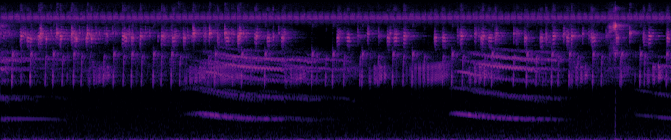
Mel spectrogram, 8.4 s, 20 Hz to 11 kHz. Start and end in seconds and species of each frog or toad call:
0.0	8.3	Dendropsophus nanus
0.0	8.3	Leptodactylus podicipinus
0.0	8.3	Physalaemus albonotatus
0.0	8.3	Pithecopus azureus
7.5	8.0	Dendropsophus minutus
8:00pm

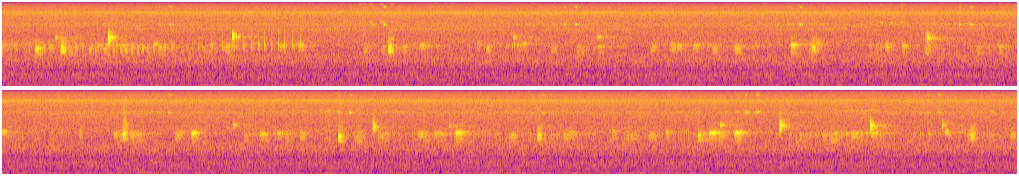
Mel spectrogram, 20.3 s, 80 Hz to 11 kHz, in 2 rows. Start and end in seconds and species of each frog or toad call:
0.0	20.3	Boana bischoffi
1.0	1.3	Sphaenorhynchus surdus
2.3	2.5	Sphaenorhynchus surdus
9.2	9.5	Sphaenorhynchus surdus
13.8	14.0	Sphaenorhynchus surdus
17.8	19.0	Sphaenorhynchus surdus
10:30pm

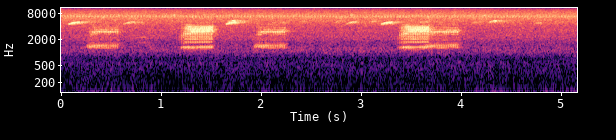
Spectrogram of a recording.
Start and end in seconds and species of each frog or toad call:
0.0	2.3	Scinax perereca
3.4	4.0	Scinax perereca
5:45pm

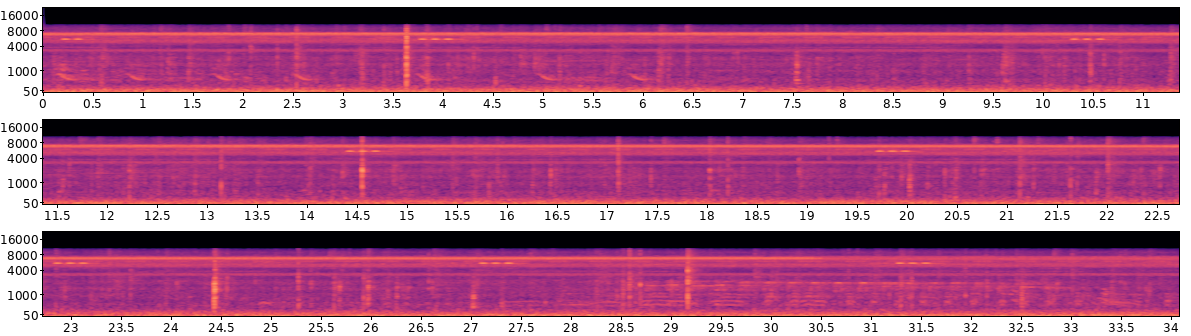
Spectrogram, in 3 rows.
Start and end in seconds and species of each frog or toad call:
0.0	6.1	Physalaemus cuvieri
6:15pm

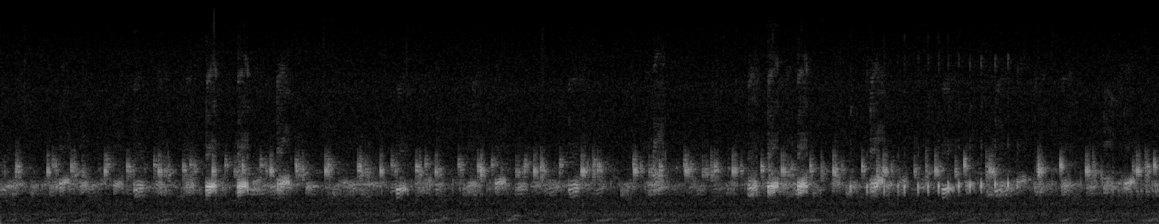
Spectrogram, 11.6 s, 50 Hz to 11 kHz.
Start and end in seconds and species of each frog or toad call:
0.0	11.5	Boana bischoffi
0.0	11.5	Sphaenorhynchus surdus
0.2	2.5	Leptodactylus latrans
3.5	11.5	Leptodactylus latrans
12:00am

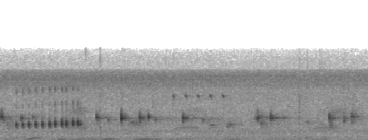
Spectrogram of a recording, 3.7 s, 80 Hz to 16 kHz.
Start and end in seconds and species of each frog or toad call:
0.0	1.1	Boana bischoffi
0.0	1.9	Leptodactylus latrans
0.0	3.6	Sphaenorhynchus surdus
4:30am

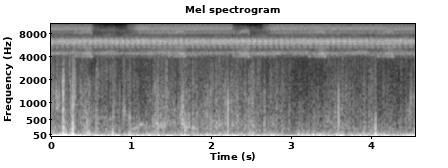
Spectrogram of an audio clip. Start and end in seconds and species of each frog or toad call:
1.0	1.3	Leptodactylus latrans
12:30am

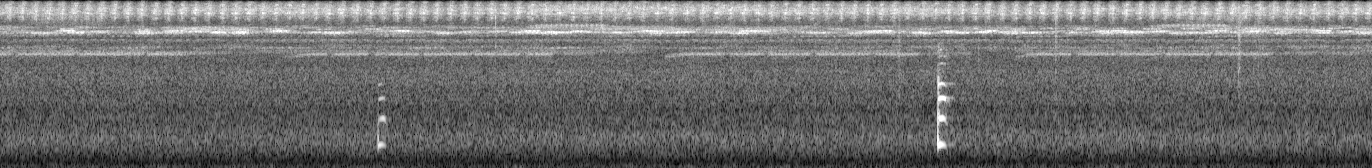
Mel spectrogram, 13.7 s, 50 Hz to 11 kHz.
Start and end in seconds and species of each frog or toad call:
3.6	4.2	Boana faber
9.3	9.7	Boana faber
4:00am

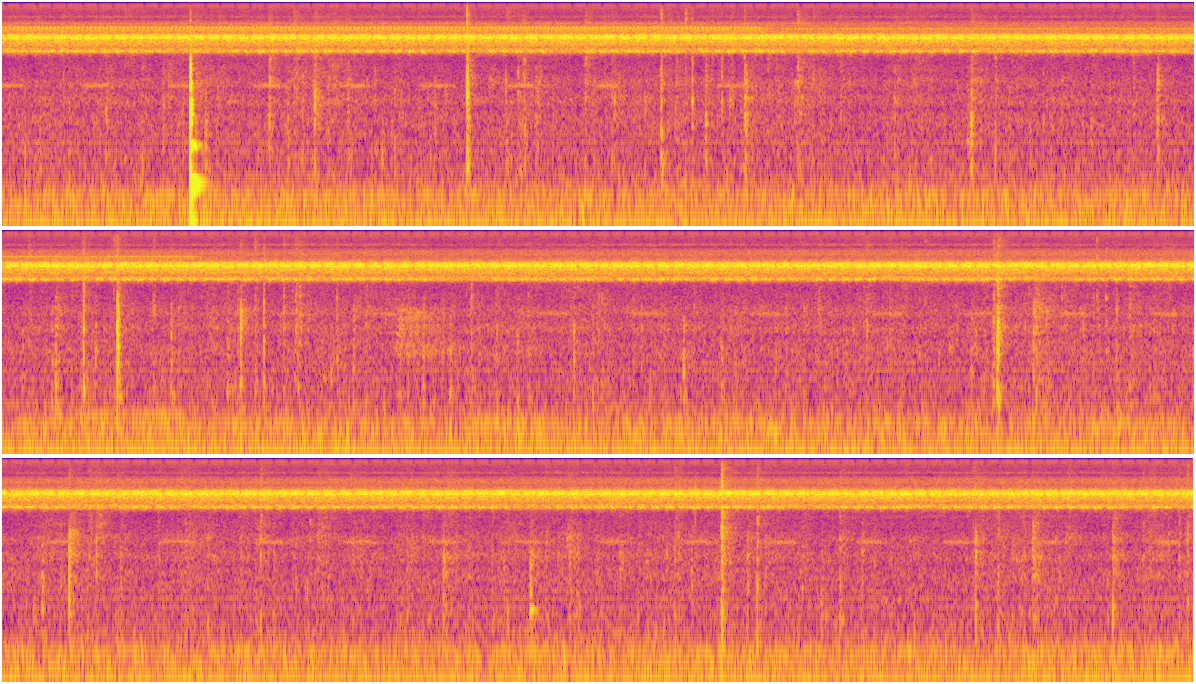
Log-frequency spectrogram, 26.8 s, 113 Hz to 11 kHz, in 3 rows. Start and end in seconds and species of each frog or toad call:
11.9	12.3	Boana albopunctata
5:00am

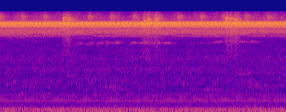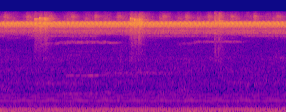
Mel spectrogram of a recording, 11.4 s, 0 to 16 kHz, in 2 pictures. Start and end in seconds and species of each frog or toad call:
none
6:00pm

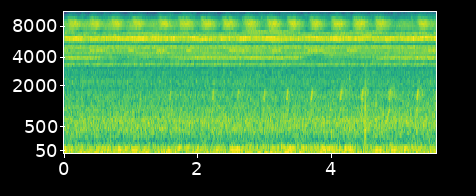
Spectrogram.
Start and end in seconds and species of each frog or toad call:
1.3	5.5	Leptodactylus notoaktites
1:15am

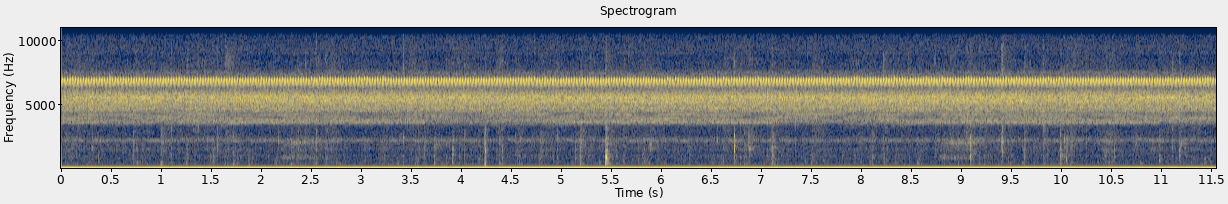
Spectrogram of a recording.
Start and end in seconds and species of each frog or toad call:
2.1	2.9	Boana albopunctata
8.7	9.3	Boana albopunctata
9:30pm

